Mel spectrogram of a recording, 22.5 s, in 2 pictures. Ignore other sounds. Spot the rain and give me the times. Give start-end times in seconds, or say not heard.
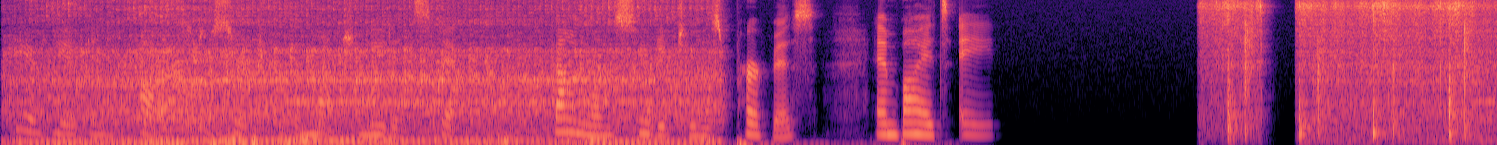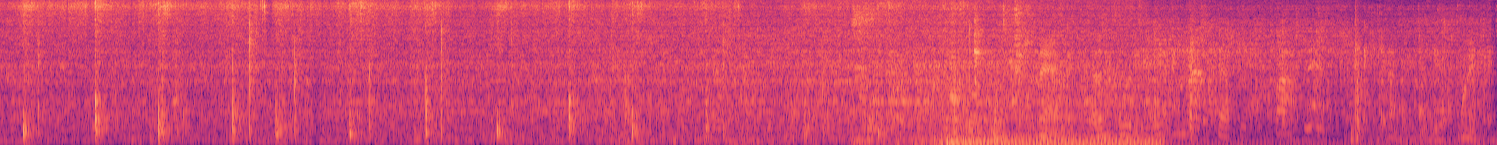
9.8-22.4.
